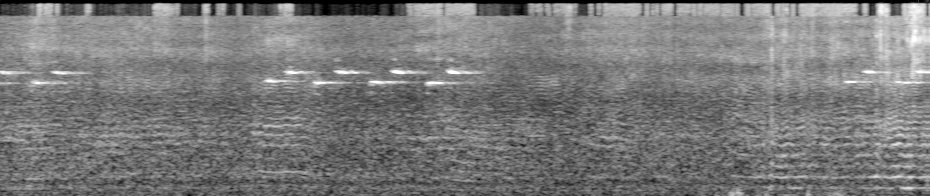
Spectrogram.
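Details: Western honey bees returning to the beehive with pollen on their legs fill the air with a dense, steady hum of many wings beating at once.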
